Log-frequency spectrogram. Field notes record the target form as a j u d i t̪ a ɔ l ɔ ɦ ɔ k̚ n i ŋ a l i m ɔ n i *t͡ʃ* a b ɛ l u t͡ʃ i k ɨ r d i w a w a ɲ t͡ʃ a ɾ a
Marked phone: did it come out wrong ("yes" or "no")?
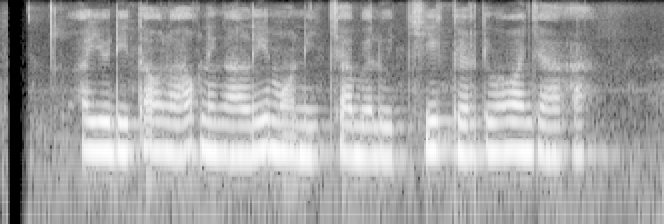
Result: no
